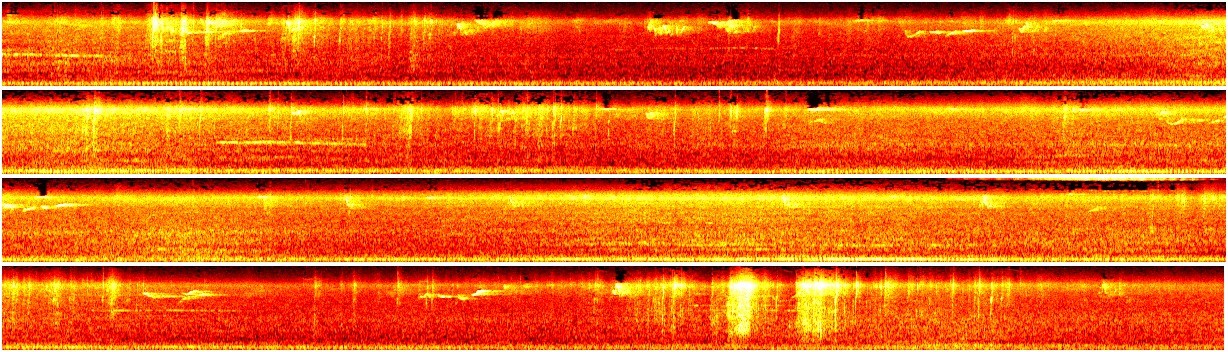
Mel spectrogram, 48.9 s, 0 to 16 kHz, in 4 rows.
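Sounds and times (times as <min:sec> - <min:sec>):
distant road traffic rumble: 0:00.0 - 0:48.9.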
